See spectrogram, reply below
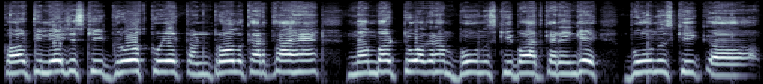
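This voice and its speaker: Teacher with a sore throat and high voice. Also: male voice, steady tone, measured pace, dark tone. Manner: repeats terms and quizzes students, calling them "beta"; mixes English terms into Hindi. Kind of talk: recap and whiteboard lecture.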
